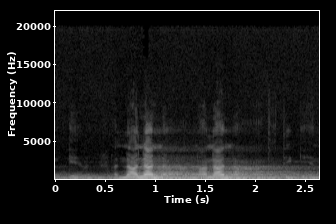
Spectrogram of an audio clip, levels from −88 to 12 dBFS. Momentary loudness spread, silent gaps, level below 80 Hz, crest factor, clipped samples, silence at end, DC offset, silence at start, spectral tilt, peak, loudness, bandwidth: 16 LU; none; -52 dBFS; 20 dB; under 0.1%; 0 s; 0.1%; 0 s; -7 dB/octave; -8 dBFS; -27 LUFS; over 20 kHz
